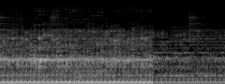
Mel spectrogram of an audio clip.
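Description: Motorized outrigger boat's engine running steadily, a low drone with a thin steady whine above it. About one and a half seconds in it drops to a lower level.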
